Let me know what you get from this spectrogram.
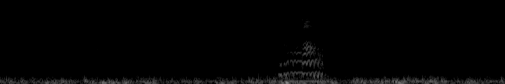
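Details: Soft, quieter purring from pet cat Luna asking for pets, broken by a single brief meow midway through.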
